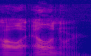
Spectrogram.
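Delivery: ordinary delivery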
